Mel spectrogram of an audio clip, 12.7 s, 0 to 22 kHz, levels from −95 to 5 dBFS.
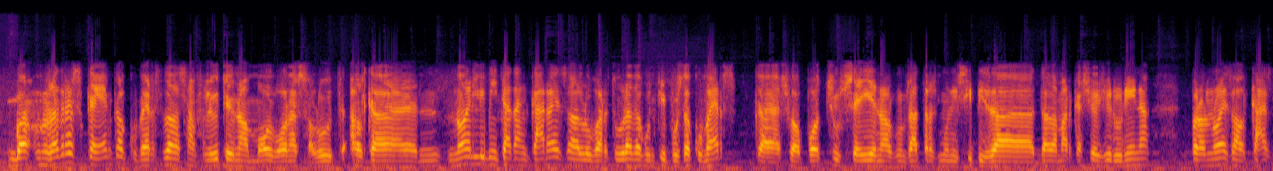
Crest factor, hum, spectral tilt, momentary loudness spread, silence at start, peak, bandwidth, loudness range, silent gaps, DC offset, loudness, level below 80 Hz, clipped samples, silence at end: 14 dB; none; -6 dB/octave; 6 LU; 0 s; -2 dBFS; 7.2 kHz; 1 LU; none; under 0.1%; -17 LUFS; -42 dBFS; under 0.1%; 0.05 s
